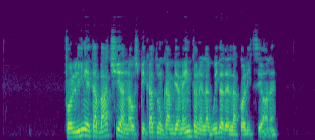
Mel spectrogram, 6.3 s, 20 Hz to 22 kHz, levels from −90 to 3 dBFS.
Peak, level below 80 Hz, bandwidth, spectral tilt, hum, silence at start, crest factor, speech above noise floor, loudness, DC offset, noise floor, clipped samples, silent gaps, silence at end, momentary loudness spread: 0 dBFS; -58 dBFS; 9 kHz; -4.5 dB/octave; none; 1.3 s; 16 dB; 64 dB; -15 LUFS; under 0.1%; -79 dBFS; under 0.1%; none; 0.8 s; 7 LU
